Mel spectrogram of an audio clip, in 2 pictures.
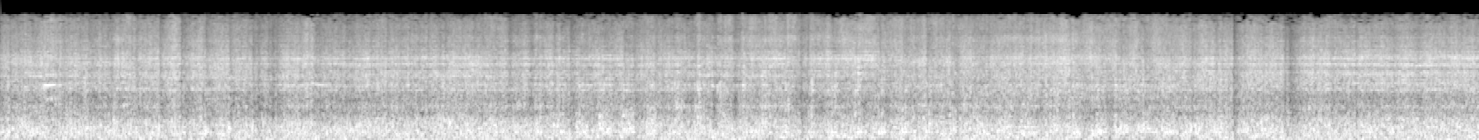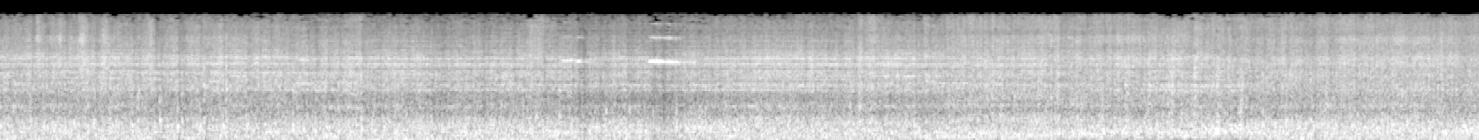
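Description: Loaded coal hopper cars of a freight train rolling past at speed: a steady rumble and clatter of steel wheels on the rails, with faint high-pitched wheel squeal over it.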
